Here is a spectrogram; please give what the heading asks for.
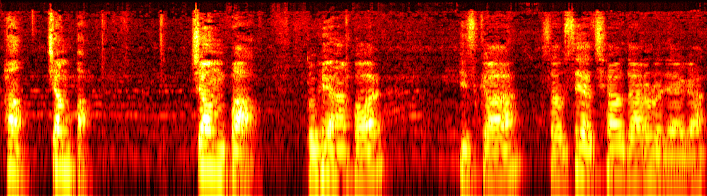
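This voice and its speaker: Slow-talking male teacher, distant mic. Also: a little high, level tone, a little mellow. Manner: repetitive, asks questions and answers them himself. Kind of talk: classroom grammar lesson. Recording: distant mic with faint background noise.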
